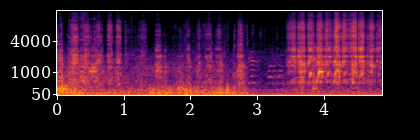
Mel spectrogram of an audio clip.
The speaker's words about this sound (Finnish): Mitä pojat tekee? Puttiliitoksia. Otetaan pois. Te sahaatte jotakin metallia siihen.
